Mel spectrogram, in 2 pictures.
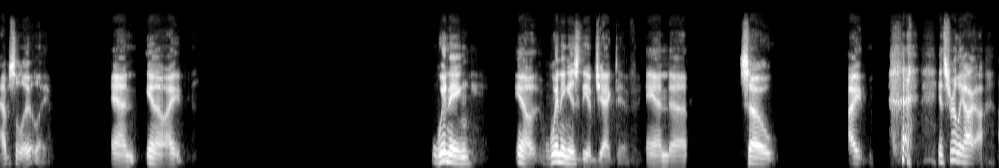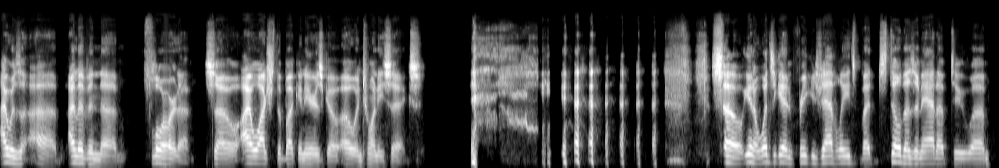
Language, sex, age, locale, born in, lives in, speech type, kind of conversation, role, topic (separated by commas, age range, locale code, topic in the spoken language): English, male, 60-64, en-US, United States, United States, conversation, podcast, host, What valuable skills or lessons have you gained from participating in sports?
